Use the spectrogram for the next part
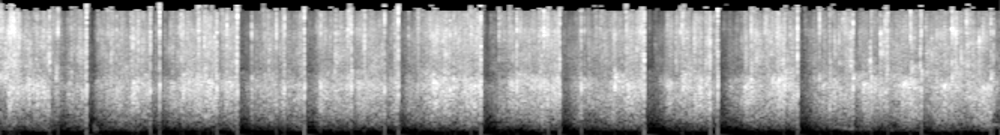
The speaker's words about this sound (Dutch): Mag ik, dames en heren, een applaus op dit moment voor deze mensen.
